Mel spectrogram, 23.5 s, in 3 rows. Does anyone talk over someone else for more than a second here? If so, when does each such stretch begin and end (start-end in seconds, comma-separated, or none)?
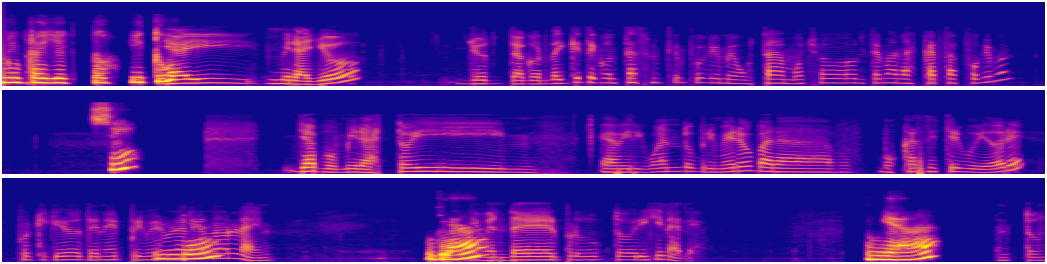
none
